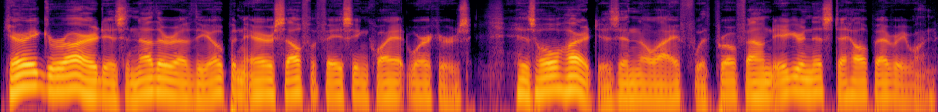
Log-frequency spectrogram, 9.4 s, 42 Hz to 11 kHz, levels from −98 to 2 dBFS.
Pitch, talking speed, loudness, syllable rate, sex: 95 Hz, 160 wpm, -18 LUFS, 4.5 syllables/s, male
